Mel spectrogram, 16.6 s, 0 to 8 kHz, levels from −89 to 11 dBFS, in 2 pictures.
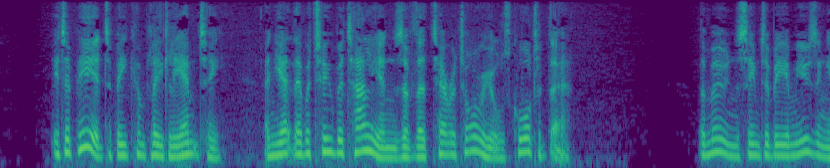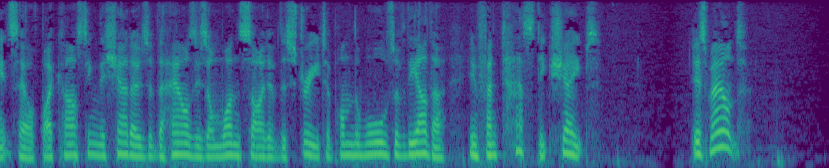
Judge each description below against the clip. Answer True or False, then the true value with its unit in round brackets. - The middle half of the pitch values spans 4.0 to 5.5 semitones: False (3.3 semitones)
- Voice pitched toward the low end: False (155 Hz)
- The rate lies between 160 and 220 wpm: True (175 wpm)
